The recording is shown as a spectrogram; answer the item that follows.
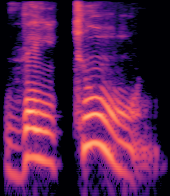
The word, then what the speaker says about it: زيتون: زيتون, look when I say they, it's like I stop. Zaytun, zaytun. It looks like syllable. Z and ye. We take z and ye. Then it looks like we are stopping. Zaytun, zaytun. Because there is sukoon here.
